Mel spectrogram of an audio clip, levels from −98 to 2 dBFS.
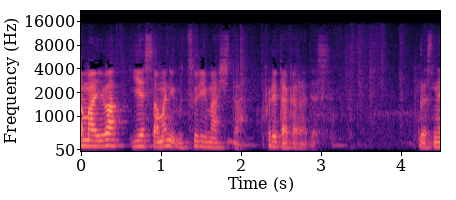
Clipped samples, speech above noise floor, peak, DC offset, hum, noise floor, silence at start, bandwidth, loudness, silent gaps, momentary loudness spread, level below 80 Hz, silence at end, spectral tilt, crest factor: under 0.1%; 28 dB; -6 dBFS; under 0.1%; none; -54 dBFS; 0 s; 15.5 kHz; -26 LUFS; none; 19 LU; -76 dBFS; 0 s; -5 dB/octave; 22 dB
